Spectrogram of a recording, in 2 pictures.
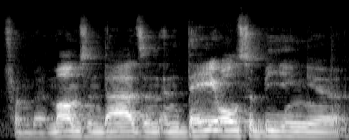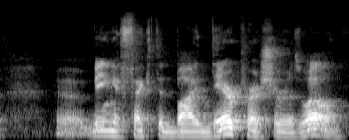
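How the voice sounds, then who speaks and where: In an echoey room, a Norwegian podcast host in his thirties reflects in relaxed conversation, thoughtful but hesitant, restarting sentences and doubling back at a slow pace. His voice is low, mellow and warm, holding a steady tone.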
